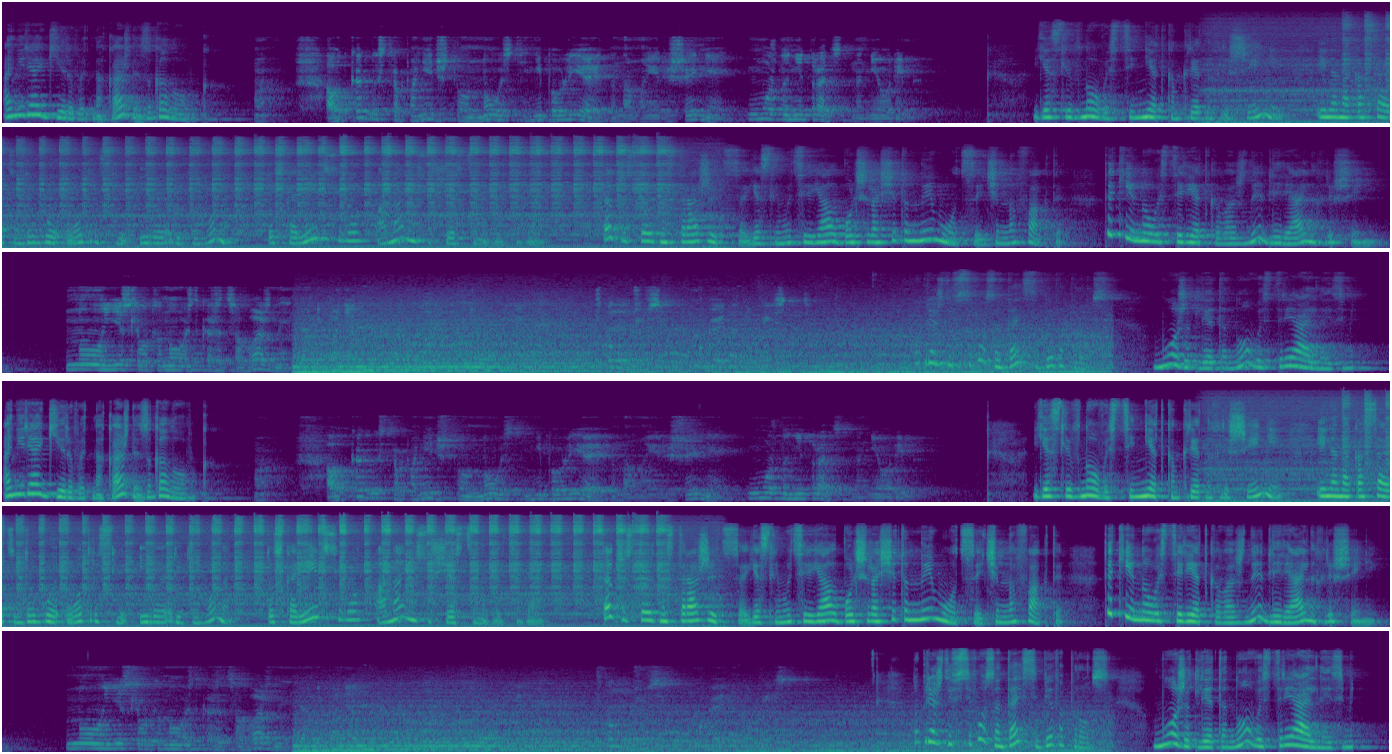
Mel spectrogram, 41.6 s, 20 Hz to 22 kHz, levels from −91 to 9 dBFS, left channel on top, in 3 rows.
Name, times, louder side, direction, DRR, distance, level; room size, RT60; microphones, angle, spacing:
voice 1, 0.0-1.9 10.3-16.2 16.5-19.3 19.9-24.5 24.9-27.6 36.9-38.8 39.3-41.3, right 5 dB, 90° right, 14 dB, 0.5 m, -30 dB
voice 2, 2.5-9.2 19.7-20.1 28.4-33.0 33.8-35.9, left 3 dB, 75° left, 6 dB, 1.4 m, -48 dB
sound 1, 12.0-21.1, right 7 dB, 30° right, 0.6 m, -34 dB
sound 2, 30.7-38.9, left 3 dB, 35° left, 0.4 m, -39 dB
12.5 x 11.5 x 4.0 m, 1.4 s
head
